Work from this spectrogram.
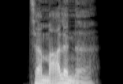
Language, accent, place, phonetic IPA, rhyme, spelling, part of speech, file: German, Germany, Berlin, [t͡sɛɐ̯ˈmaːlənə], -aːlənə, zermahlene, adjective, De-zermahlene.ogg
- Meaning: inflection of zermahlen: 1. strong/mixed nominative/accusative feminine singular 2. strong nominative/accusative plural 3. weak nominative all-gender singular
